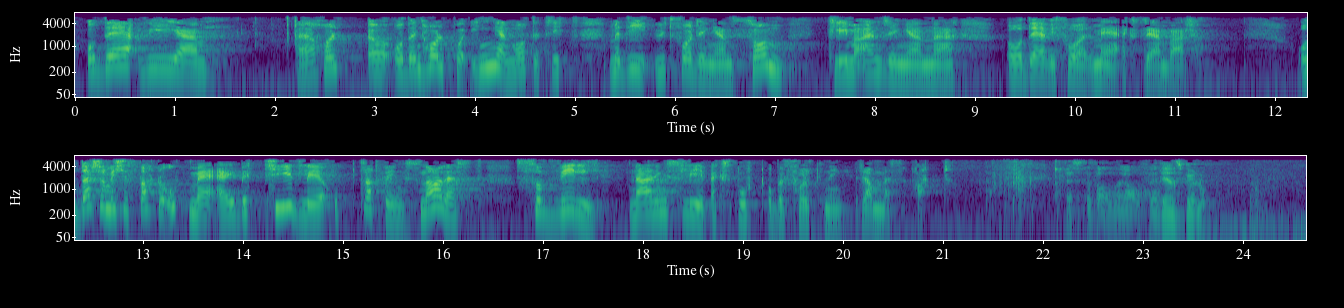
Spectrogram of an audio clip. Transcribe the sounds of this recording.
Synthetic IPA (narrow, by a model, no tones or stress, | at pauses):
ɔd̪ɛʋɪ | hɔlʔɔd̪ɛnɦɔlːpʰɔʔɪŋːənmoːt̪ət̪ʰɾɪt̪ːmɛd̪iʉːt̪fɔɖɾɪŋənsɔmkʰliːmɑʔɛnd̪ɾɪŋənəʔɔd̪ɛʋɪfoːɾmɛʔɛ̰kst̪ɾeːmʋæ̰ːɾ | ʔɔd̪æʂɔmʋɪɪçːəst̪ɑːʈəʊpːmɛʔæɪbət̪ʰyːd̪əlɪəʔʊpt̪ʰɾɑpɪŋsnɑːɾəst̪sɔʋɪl | næːɾɪŋsliːʋɛkspɔʈːɔbəfɔlknɪŋɾɑməshɑ̰ʈ | nɛst̪ət̪ʰɑln̩æɾɑ̰lfɾeːd̪ɪɛnsbjøɭu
